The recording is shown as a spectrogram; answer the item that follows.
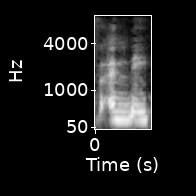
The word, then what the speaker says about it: Anike: It's Anike.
